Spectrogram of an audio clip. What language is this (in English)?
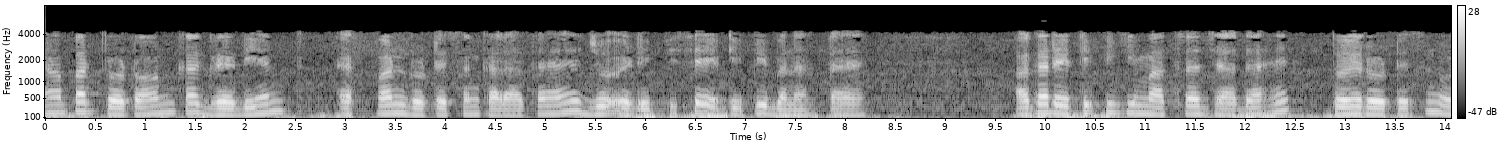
Hindi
